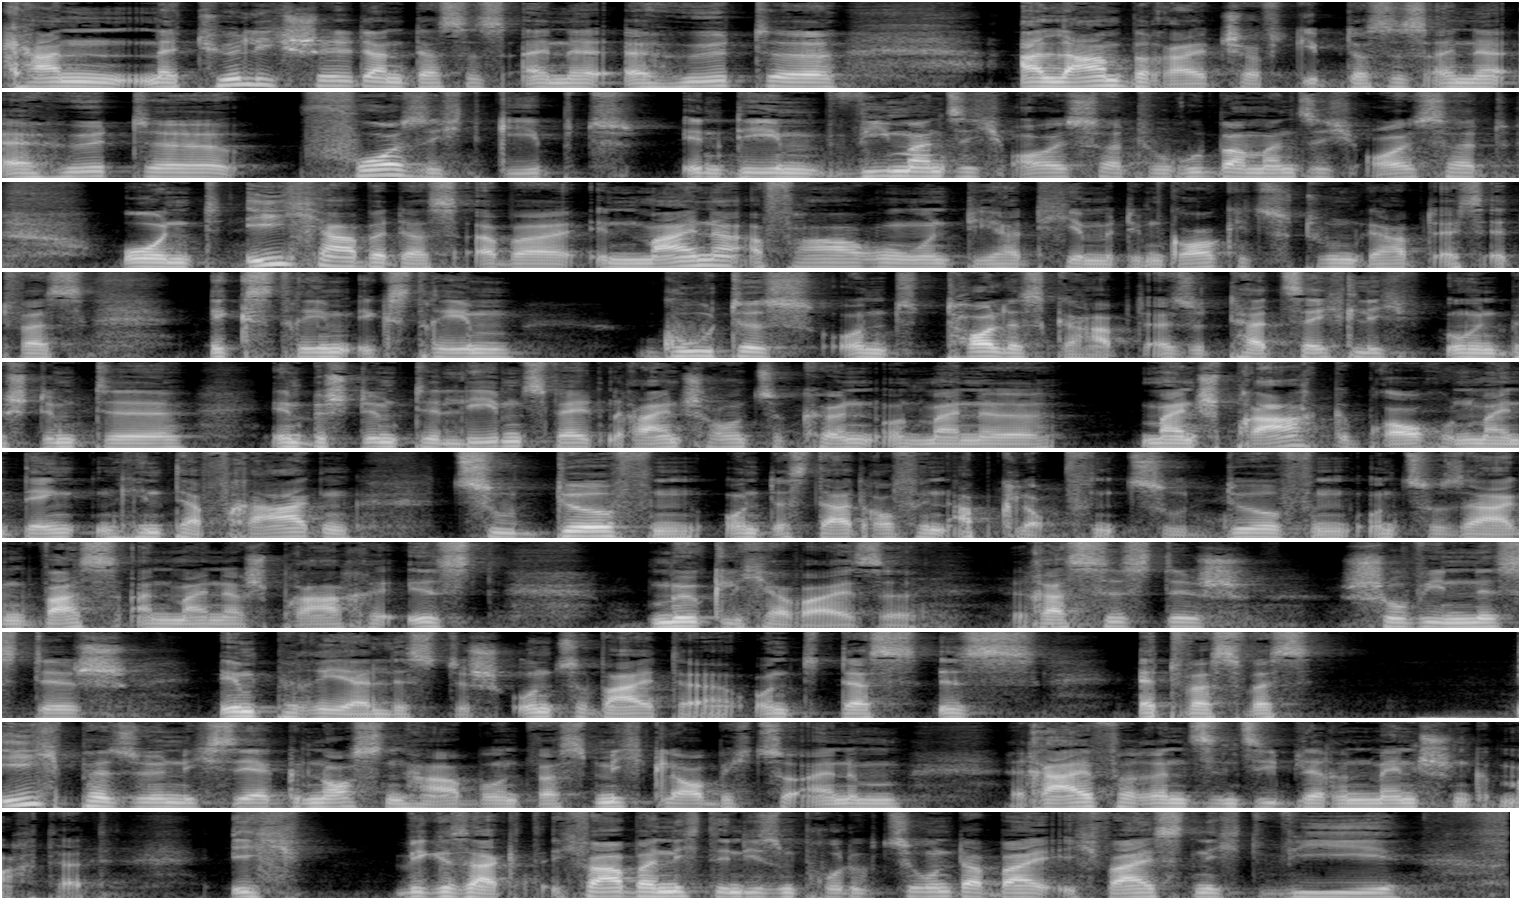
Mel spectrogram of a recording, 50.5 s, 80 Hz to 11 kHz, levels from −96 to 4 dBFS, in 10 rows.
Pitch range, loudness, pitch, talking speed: 105-120 Hz, -22 LUFS, 110 Hz, 155 wpm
